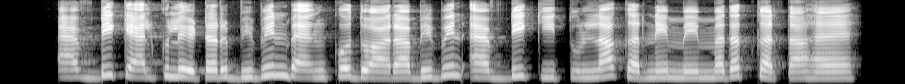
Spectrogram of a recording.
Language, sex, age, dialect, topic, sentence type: Hindi, female, 18-24, Garhwali, banking, statement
